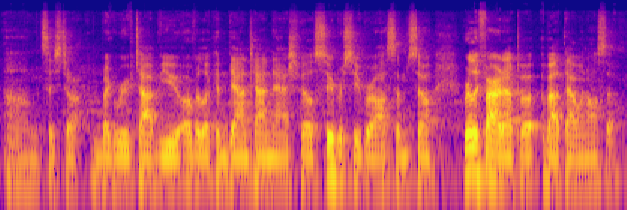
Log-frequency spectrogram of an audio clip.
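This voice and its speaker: A young man from Indiana talks loosely about his music in a relaxed interview, with a bright, forceful tone. He backs up, restarts and fills gaps with "um" as he thinks aloud. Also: lowish voice, fast talker, a little hiss or hum. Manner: easygoing, many fillers and restarts. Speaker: musician guest. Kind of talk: casual interview chat.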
